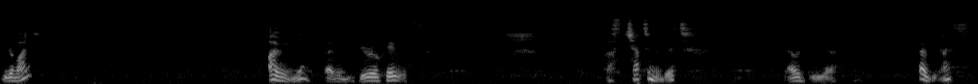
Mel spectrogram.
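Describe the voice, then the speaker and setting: A woman doing an ASMR roleplay as a polite stranger, talking softly with hesitant, rambling chatter and many restarts, sometimes dropping to a whisper. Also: lowish voice, very animated, unhurried, pauses often, slightly rough, rough recording. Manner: soft-spoken, drops to whispers.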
